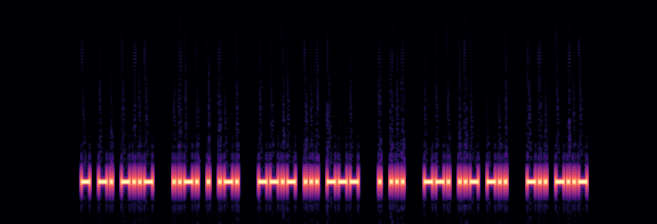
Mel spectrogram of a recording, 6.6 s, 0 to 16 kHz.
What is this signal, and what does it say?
Morse code, heard as a keyed tone, about 37 wpm, 700 Hz. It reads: TNX FER QSO ES GUD DX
